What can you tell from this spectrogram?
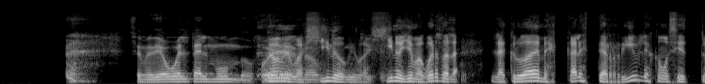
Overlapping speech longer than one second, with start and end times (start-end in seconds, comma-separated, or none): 2.6-4.7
